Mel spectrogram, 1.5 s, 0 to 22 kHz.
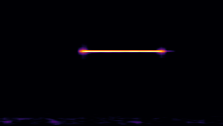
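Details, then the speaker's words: Blood glucose meter beep during a self-test by a man with type 2 diabetes diagnosed months earlier and on insulin, after a finger prick: single steady high beep of about half a second signalling enough blood on the strip. "Gives off a beep, which means it's got the right amount of blood there to test it."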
